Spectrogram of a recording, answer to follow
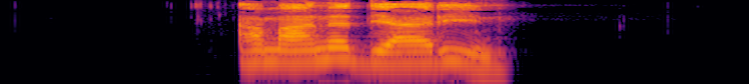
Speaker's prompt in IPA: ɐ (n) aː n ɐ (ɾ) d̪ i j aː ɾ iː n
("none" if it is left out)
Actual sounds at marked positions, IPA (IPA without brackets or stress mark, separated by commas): m, none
